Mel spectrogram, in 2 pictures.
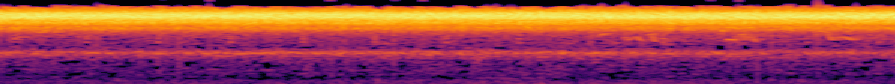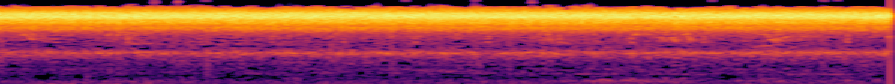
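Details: Brood X periodical cicadas singing in a dense, unbroken high-pitched hiss that holds steady for the full nine seconds, with a faint lower whining tone running beneath it and no other clear sounds.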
